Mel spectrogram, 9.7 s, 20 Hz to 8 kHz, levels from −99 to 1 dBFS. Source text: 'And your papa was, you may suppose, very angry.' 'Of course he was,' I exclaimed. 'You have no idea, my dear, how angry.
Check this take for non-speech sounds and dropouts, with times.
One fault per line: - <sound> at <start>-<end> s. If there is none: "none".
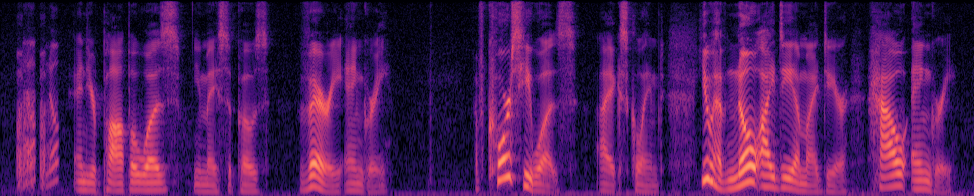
- laugh at 0.2-0.6 s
